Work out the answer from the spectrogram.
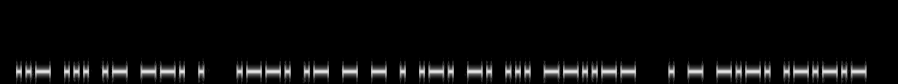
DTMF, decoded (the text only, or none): none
